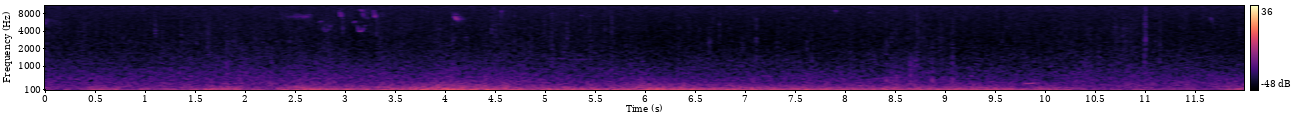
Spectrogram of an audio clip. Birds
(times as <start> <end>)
0.0 5.8, 9.6 11.9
